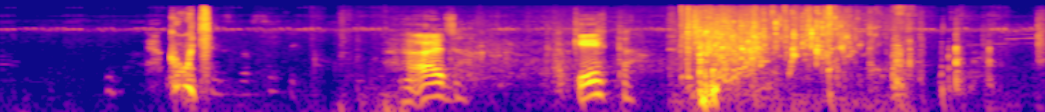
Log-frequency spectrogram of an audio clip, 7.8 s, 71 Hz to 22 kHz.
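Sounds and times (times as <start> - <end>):
speech: 1.3 - 1.7, 3.0 - 3.6, 4.3 - 4.8
drinking water sloshing as it is poured: 5.1 - 6.7.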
